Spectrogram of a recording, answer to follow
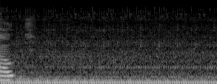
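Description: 2020 Corvette C8 Z51's 6.2-litre LT2 V8 idling, a steady low engine note.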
